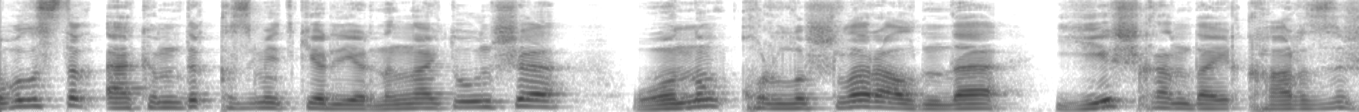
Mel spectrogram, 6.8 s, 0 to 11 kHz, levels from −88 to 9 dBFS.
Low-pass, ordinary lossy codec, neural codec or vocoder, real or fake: none; none; none; real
